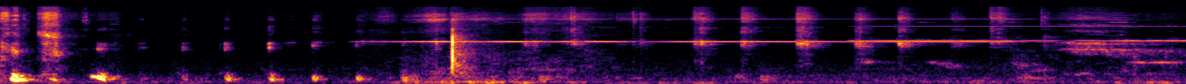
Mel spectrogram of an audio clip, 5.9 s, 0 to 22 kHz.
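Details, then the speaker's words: Insulin pump pod alarm of a woman with type 1 diabetes, beeping because the pod is running out and due to be changed: repeated high-pitched electronic beeps over talk and laughter during a livestream. "If y'all hear that little beeping going on, it is y'all know your girl is type 1 diabetic, so that's my little pod going out. So I'm turning it off so I can change it out."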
